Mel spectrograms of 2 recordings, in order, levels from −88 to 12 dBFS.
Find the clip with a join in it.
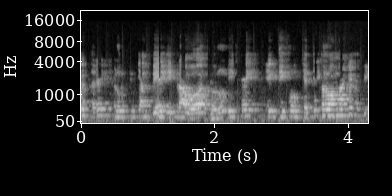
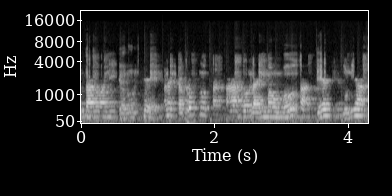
second; 1 cut; at 1.2 s

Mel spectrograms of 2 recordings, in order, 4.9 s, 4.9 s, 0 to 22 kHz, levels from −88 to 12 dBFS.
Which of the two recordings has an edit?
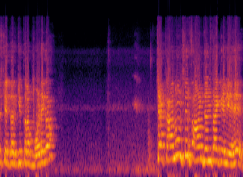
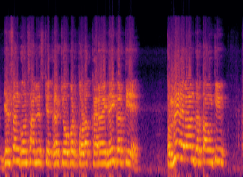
first; 1 cut; at 2.2 s

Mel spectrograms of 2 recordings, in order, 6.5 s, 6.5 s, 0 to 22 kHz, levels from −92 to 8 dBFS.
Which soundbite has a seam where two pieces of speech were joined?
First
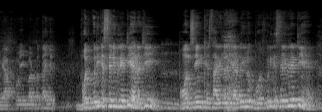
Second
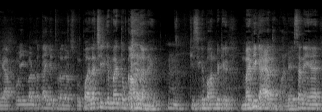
first; 1 cut; at 1.1 s

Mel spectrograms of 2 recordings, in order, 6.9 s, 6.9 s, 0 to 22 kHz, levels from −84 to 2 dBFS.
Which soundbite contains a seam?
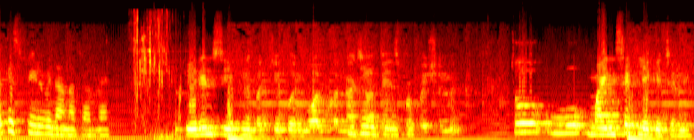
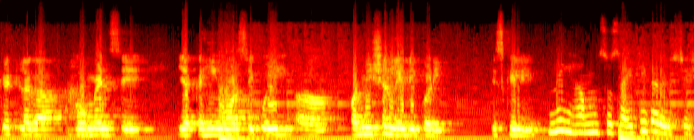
first; 1 cut; at 1.4 s

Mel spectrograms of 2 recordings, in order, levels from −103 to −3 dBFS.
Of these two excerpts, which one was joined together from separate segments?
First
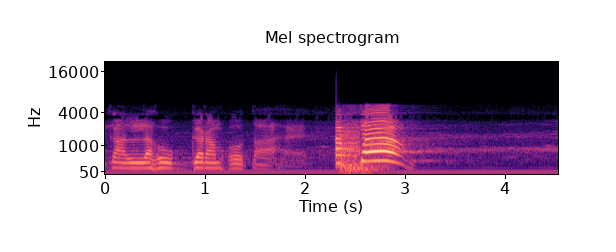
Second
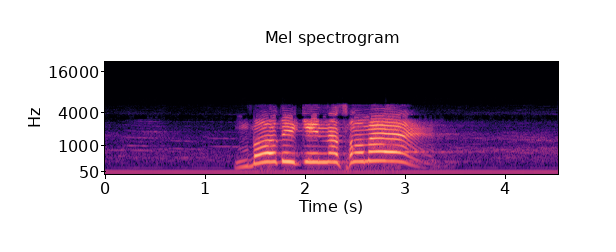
first; 1 cut; at 2.3 s

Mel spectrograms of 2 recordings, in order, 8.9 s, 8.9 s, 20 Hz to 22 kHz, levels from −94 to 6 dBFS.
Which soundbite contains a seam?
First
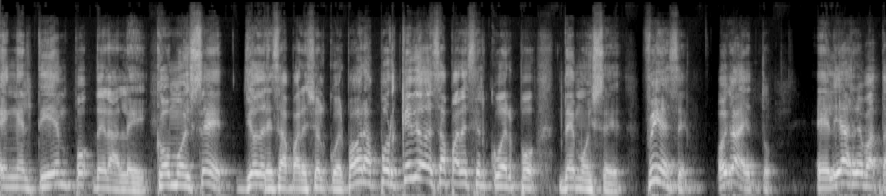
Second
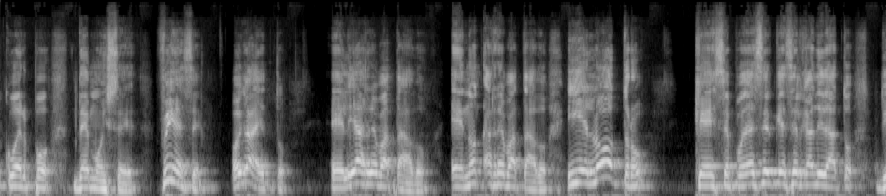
first; 2 cuts; at 1.5 s, 2.6 s

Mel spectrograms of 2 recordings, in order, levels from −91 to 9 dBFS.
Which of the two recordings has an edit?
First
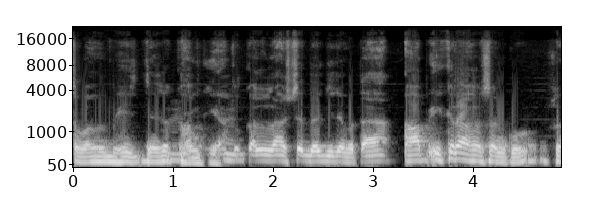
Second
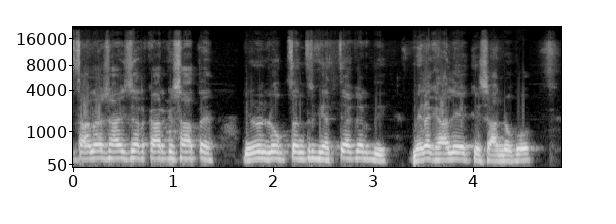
first; 2 cuts; at 1.7 s, 3.2 s

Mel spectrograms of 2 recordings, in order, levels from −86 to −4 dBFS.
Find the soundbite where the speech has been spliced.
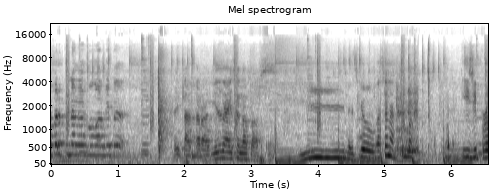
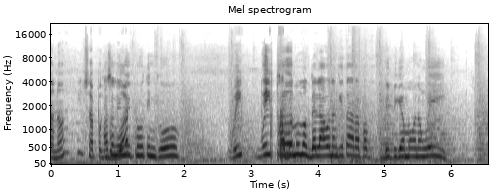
first; 1 cut; at 5.5 s

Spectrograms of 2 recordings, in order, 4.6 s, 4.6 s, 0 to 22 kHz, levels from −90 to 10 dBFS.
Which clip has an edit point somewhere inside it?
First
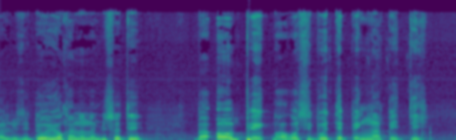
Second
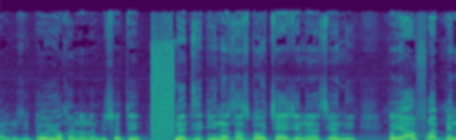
second; 1 cut; at 1.6 s

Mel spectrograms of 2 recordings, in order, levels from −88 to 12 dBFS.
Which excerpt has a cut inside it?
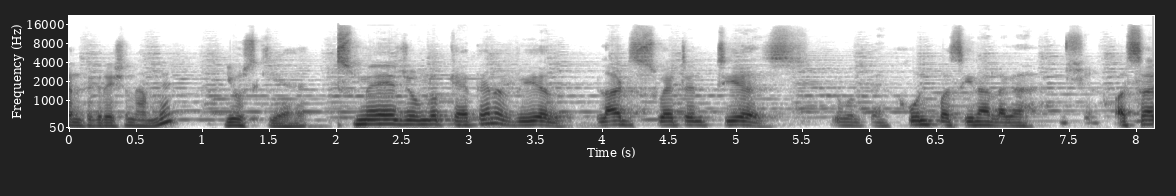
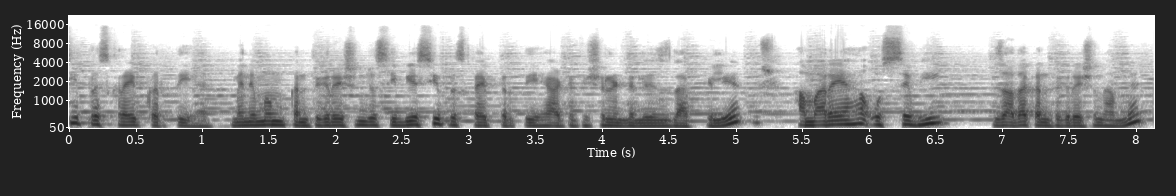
first; 1 cut; at 2.1 s

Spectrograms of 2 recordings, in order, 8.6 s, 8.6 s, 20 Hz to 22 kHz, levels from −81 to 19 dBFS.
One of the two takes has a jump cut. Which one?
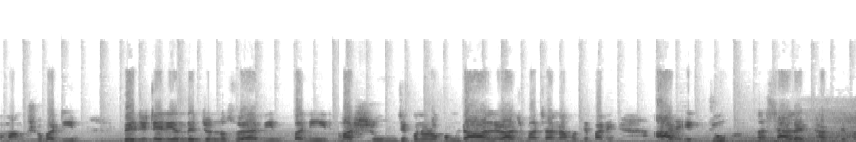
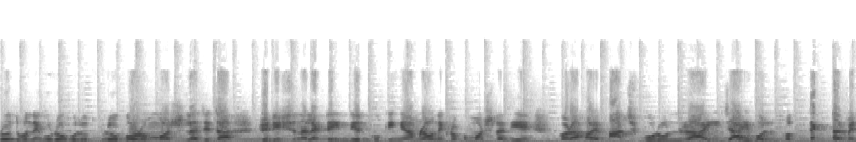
first; 1 cut; at 3.4 s

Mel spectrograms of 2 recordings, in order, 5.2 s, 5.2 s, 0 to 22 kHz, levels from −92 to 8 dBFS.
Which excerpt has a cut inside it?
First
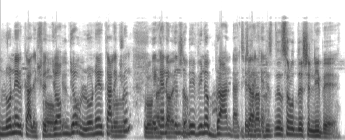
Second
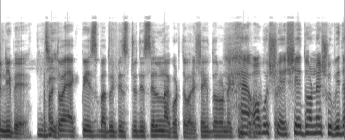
first; 1 cut; at 3.6 s

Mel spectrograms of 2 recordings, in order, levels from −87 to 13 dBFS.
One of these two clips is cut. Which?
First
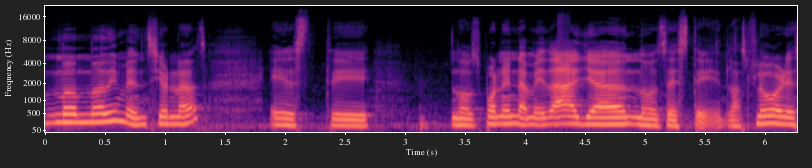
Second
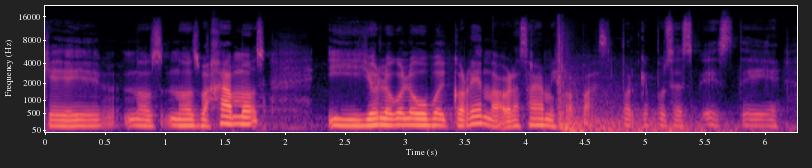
second; 1 cut; at 4.6 s

